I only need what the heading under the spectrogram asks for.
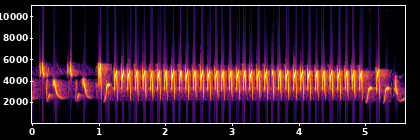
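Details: A canary sings vigorously to coax other songbirds into song, giving a few swooping whistles before a long rapid trill of uniform clipped notes and closing with falling slurs.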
